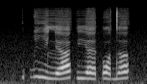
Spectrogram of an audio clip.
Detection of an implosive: present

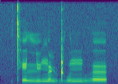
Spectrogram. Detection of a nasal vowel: absent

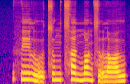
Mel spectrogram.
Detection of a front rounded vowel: absent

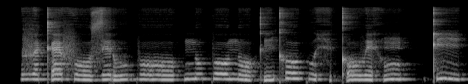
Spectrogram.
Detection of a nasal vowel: present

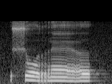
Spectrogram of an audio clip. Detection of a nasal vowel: present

